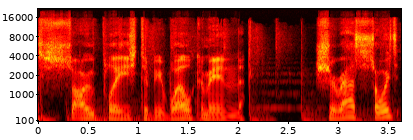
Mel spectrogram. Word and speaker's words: Shiraz Soysa: We are so pleased to be welcoming Shiraz Soysa. Did I pronounce that correct? Yeah, that's right.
